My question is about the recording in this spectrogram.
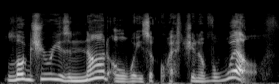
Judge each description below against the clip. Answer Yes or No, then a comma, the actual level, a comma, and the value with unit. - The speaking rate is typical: Yes, average, 170 wpm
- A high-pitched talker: Yes, high, 195 Hz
